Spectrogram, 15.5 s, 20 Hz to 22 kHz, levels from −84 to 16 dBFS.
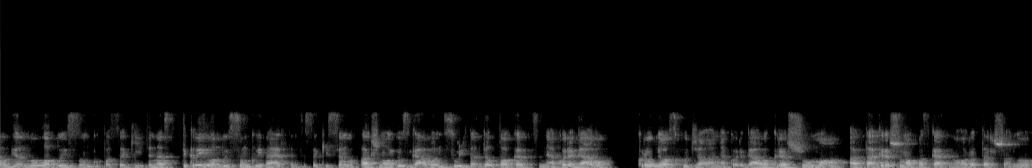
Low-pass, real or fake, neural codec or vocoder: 7.2 kHz; real; none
